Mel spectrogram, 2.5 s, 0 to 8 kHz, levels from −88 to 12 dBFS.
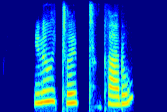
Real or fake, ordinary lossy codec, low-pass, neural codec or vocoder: fake; Opus, 16 kbps; 7.2 kHz; codec, 16 kHz, 0.5 kbps, X-Codec, HuBERT features, trained on general audio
